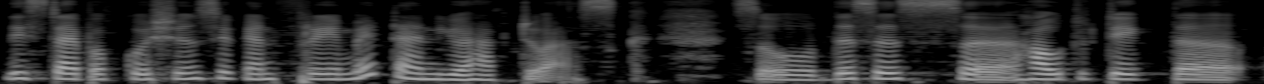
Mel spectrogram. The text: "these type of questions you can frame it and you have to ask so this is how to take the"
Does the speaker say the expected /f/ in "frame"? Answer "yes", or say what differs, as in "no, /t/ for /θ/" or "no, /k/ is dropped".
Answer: yes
